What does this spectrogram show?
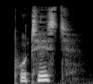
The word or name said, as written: protest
